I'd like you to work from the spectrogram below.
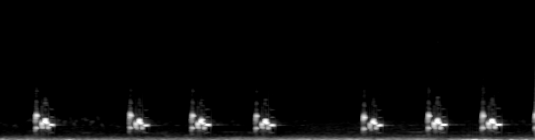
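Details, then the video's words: Sooty-headed bulbul calling rivals, giving brief rich whistled phrases that open with a sharp note and fall away, repeated roughly once a second with short gaps, over low background noise. "Suara burung Kutilang Gacor memanggil lawan"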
